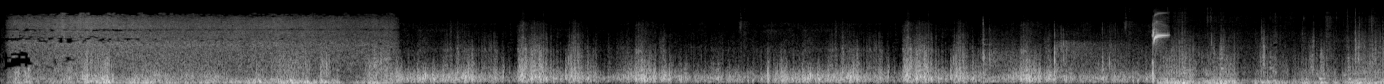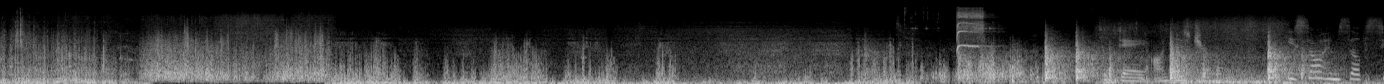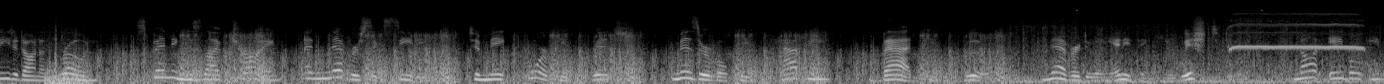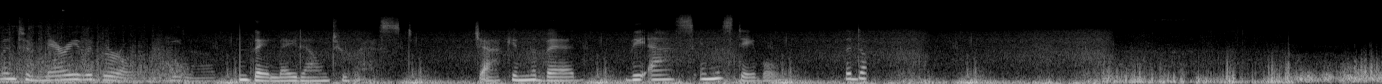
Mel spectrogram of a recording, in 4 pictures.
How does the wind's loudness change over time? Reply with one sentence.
The loudness of the wind goes down.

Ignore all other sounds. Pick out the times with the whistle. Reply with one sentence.
The whistle can be heard from 9.8 to 11.7 s, from 23.4 to 23.8 s and from 40.0 to 41.4 s.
